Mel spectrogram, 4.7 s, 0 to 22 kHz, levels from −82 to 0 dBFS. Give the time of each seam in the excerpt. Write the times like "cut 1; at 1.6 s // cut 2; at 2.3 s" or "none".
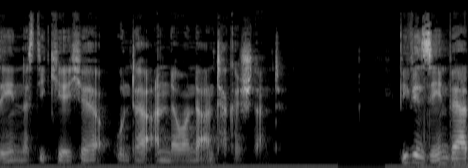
none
